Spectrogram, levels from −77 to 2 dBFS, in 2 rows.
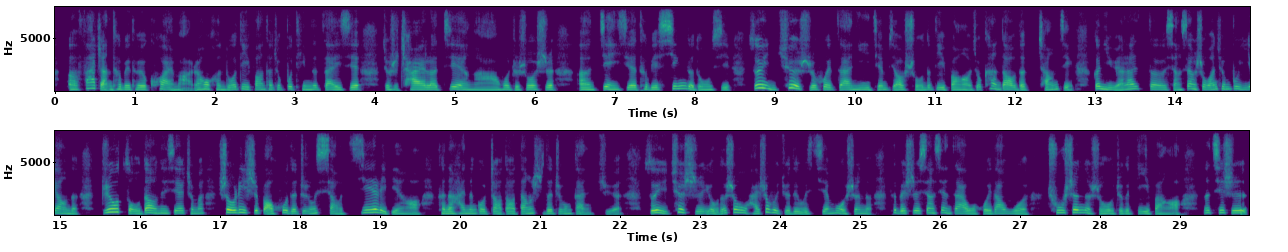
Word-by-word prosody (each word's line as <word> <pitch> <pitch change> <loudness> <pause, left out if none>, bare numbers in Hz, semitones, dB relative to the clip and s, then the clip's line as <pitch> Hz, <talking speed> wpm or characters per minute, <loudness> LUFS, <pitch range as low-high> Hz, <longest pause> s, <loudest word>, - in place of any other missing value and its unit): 呃， 195 - 0
发 280 +8 -1
展 285 - +1
特 200 +5 -2
别 180 - 0
特 180 +1 -5
别 175 - +5
快 200 +2 -2
嘛， 160 - -7
然 185 +2 -3
后 210 - +4
很 175 -4 -6
多 195 +5 -1
地 210 0 -3
方 190 -2 -4
它 195 +1 -5
就 185 0 -7
不 220 +5 -2
停 170 -3 -5
地 180 - -2
在 170 +1 -2
一 165 - +1
些 180 +2 +1 0.3
就 175 - -2
是 170 - -6
拆 190 0 +2
了 180 -2 +2
建 175 -1 0
啊， 155 0 -5
或 180 +2 -2
者 165 -1 -4
说 185 +3 0
是， 185 0 0 0.2
呃， 175 -1 +1
建 200 +3 +1
一 - - -3
些 180 +1 +2
特 205 - -4
别 175 -1 0
新 245 +7 +1
的 230 - +3
东 160 0 -3
西。 165 -2 -7 0.2
所 310 +4 +6
以 315 - +7
你 200 -8 -1
确 280 - +6
实 180 -5 -2
会 200 +1 0
在 190 0 0
你 180 +2 -3
以 - - -4
前 170 +1 -3
比 - - -18
较 165 - +1
熟 170 - -5
的 195 +3 -5
地 175 -2 -2
方 160 -1 -2
啊， 155 -2 -1
就 205 - -5
看 240 0 -3
到 200 -2 +2
的 160 - -1
场 170 +5 -3
景 170 -6 -5 0.2
跟 235 0 +3
你 205 - +1
原 180 +2 -2
来 225 +2 +2
的 195 -4 -1
想 175 -1 -4
象 225 +5 0
是 210 - -4
完 190 0 0
全 220 0 -3
不 230 +1 -2
一 195 - -6
样 200 -5 -1
的， 155 0 -4 0.3
只 250 - -3
有 310 +1 +10
走 195 - 0
到 225 +4 +5
那 210 0 -1
些 220 +1 -1
什 195 -3 -6
么 205 +2 -4 0.2
受 255 -3 +10
历 270 - +3
史 230 -2 +1
保 195 -7 +4
护 240 +7 +2
的 190 - 0
这 205 +2 -6
种 200 +1 -1
小 165 -7 -3
街 255 - +5
里 240 - +4
边 160 0 -4
啊， 145 -2 -4 0.2
可 195 - 0
能 175 - +2
还 185 +1 -5
能 175 0 -2
够 190 -1 0
找 175 -2 -3
到 160 - -2
当 185 +4 -1
时 195 -5 -10
的 170 - +2
这 175 +1 -7
种 170 0 -4
感 - - -6
觉。 - - -9 0.3
所 230 - +6
以 225 -6 +7
确 285 - +3
实 190 -5 -5
有 180 -3 -2
的 195 - -1
时 275 +4 +3
候 250 -3 +4
还 175 -3 -5
是 300 - +1
会 245 -5 +2
觉 155 - -4
得 170 - -3
有 155 -2 -2
一 - - -3
些 185 +4 -4
陌 200 -4 0
生 180 +1 -4
的， 155 - -6 0.2
特 250 - 0
别 205 - +2
是 220 +1 0
像 215 +1 0
现 225 -1 -2
在 200 -3 -1
我 160 -1 -2
回 165 0 -1
到 195 +2 -1
我 170 -3 -4 0.2
出 245 0 0
生 260 +2 +6
的 235 - 0
时 170 -1 -7
候 165 -1 -1
这 160 0 -6
个 160 - -3
地 170 0 -4
方 145 -2 -5
啊， - - -5 0.3
那 235 - -1
其 235 +2 0
实， 230 -1 +3
185 Hz, 315 characters per minute, -21 LUFS, 170-215 Hz, 0.3 s, 有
